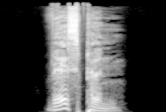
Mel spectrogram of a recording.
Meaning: plural of Wespe "wasps"
- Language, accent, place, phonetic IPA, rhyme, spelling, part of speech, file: German, Germany, Berlin, [ˈvɛspn̩], -ɛspn̩, Wespen, noun, De-Wespen.ogg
